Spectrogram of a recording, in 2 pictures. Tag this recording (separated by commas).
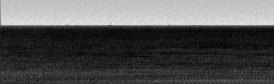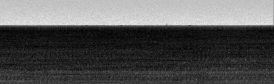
Vehicle, Car, Engine, inside a large room or hall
